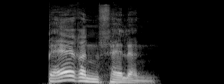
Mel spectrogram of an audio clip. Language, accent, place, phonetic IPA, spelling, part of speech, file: German, Germany, Berlin, [ˈbɛːʁənˌfɛlən], Bärenfellen, noun, De-Bärenfellen.ogg
- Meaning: dative plural of Bärenfell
